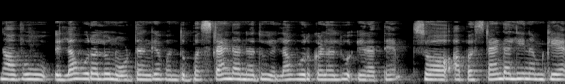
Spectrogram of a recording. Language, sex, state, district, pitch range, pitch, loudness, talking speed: Kannada, female, Karnataka, Chamarajanagar, 220-235 Hz, 230 Hz, -13 LUFS, 190 wpm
